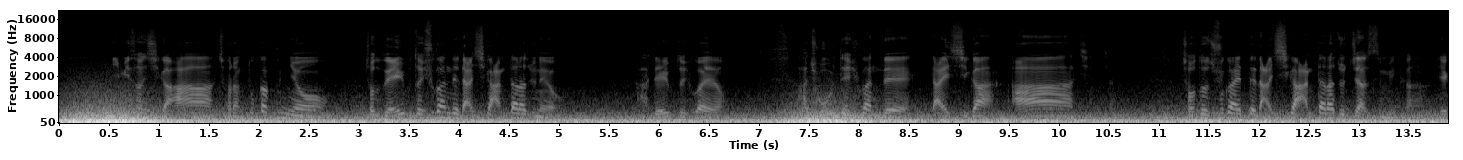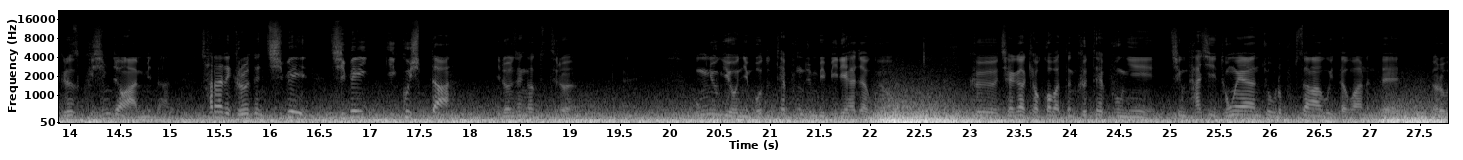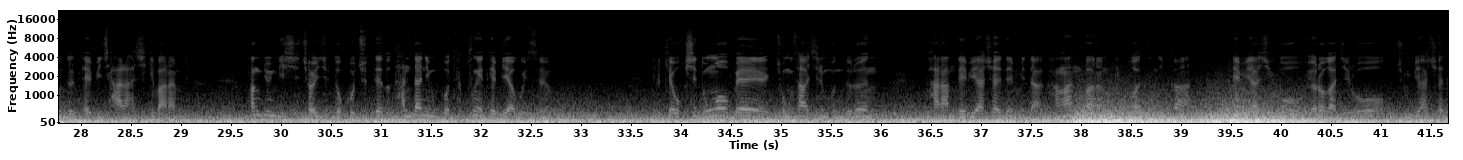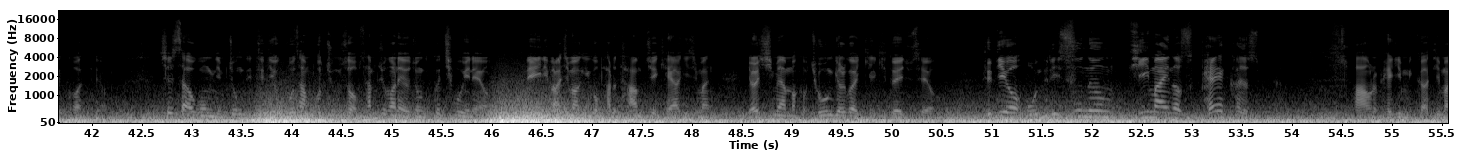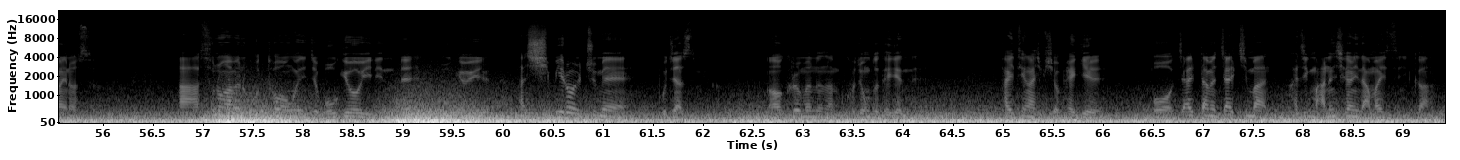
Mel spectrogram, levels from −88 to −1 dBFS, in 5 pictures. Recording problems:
wind noise on the microphone; heavy; 5 dB above the speech

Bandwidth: 16 kHz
